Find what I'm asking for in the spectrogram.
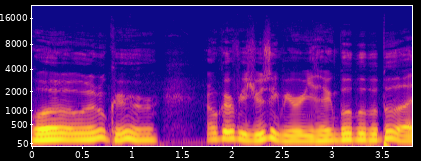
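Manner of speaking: quick dismissive villain voice; voiced Bankotsu. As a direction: brush it off, cocky and fast.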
